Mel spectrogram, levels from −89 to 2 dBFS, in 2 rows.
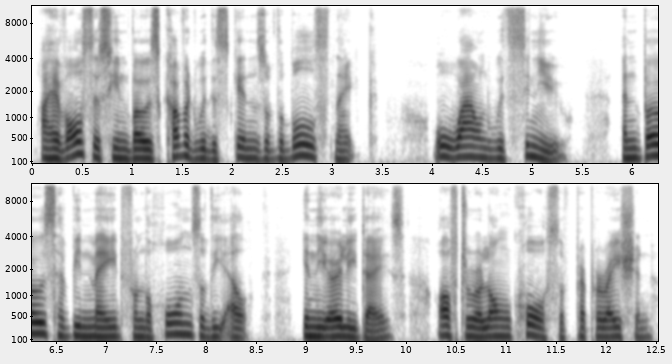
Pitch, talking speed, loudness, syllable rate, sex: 150 Hz, 180 wpm, -18 LUFS, 4.6 syllables/s, male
